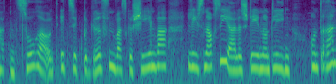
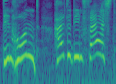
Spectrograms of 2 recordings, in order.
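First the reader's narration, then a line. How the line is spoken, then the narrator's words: Shouting across a square. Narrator (German): schrie Rufus über den Platz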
